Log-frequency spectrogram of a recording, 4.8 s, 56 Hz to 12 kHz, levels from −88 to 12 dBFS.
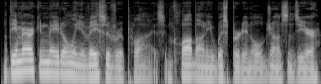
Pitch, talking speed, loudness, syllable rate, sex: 90 Hz, 175 wpm, -17 LUFS, 5.7 syllables/s, male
